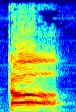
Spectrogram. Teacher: ट बोलेंगे तो मूर्धा से आएगा सीधे शिखा के नीचे के स्थान ट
